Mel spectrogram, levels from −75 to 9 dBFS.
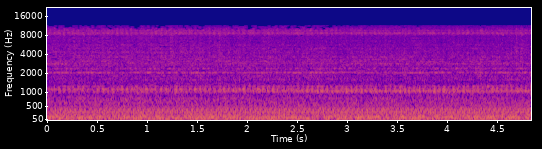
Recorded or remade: recorded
